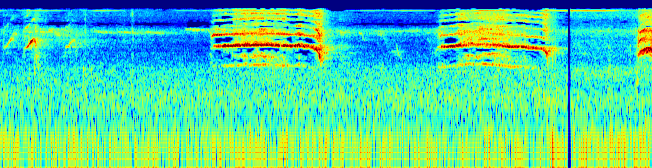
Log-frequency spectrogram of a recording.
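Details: Two drawn-out, high-pitched arching meows from house cat Juhwang-i or stray cat Norang-i, newly moved in together, over a steady hiss.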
